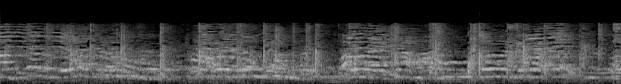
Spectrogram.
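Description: Hands clapping repeatedly, with voices raised over the clapping.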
